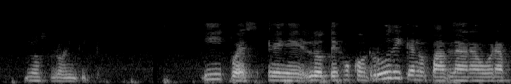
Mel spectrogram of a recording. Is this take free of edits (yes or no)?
yes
